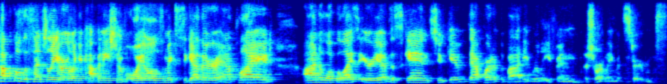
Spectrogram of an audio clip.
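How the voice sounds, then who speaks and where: A woman's fairly low voice at a fairly quick pace, with lively intonation and audible room echo. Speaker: cannabis topicals maker. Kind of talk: casual interview.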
